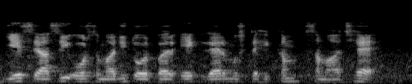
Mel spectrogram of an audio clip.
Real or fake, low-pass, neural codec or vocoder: real; 7.2 kHz; none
